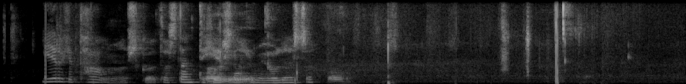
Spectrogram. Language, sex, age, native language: Icelandic, female, 9, Icelandic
